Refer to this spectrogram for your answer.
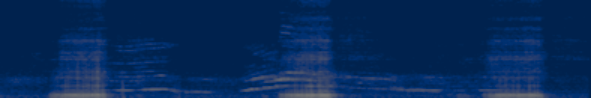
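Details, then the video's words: Marley, a sleeping Shar Pei puppy ten weeks old, snores in three rough, buzzy bursts, with faint thin whistling breaths between them. "Marley the shar pei snoring"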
